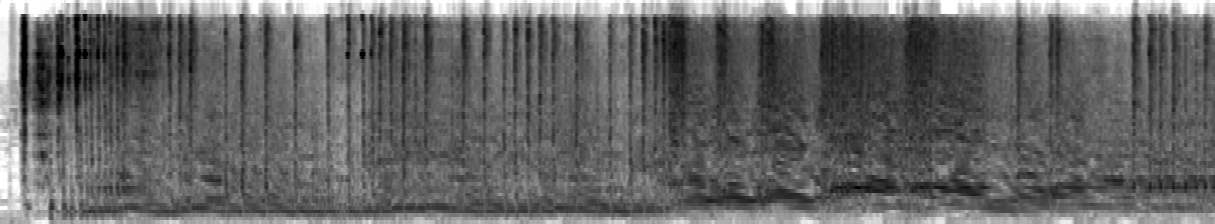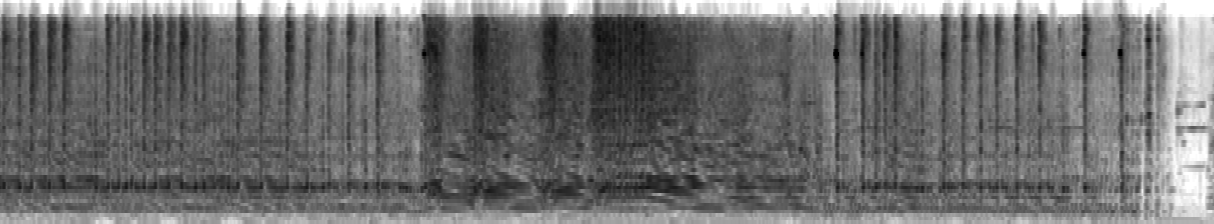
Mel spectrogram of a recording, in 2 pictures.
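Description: A small boat engine, newly fitted to a foam boat as a jet drive and not yet tuned, is started and revved, sputtering at first, then running loud and steady with rising and falling throttle bursts and some clatter.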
